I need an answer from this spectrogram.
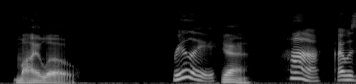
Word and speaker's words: MILO: Yeah.</b> <b>...did you know MILO</b> <b>is pronounced "my-low"?</b> <b>Really?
